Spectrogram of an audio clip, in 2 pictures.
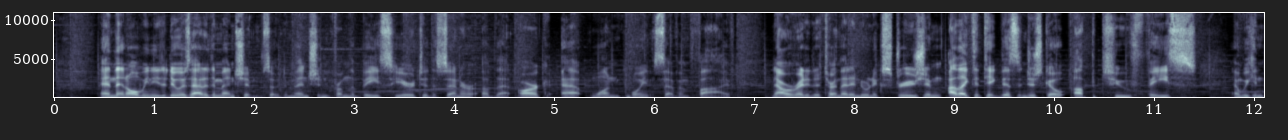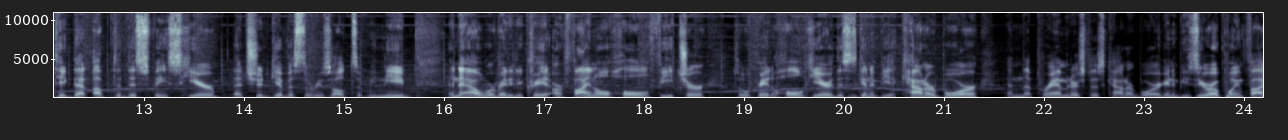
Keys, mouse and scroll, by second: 0.7 click, 2.2 click, 3.4 click, 4.5 click, 6.6 s, 7.4 click, 9.7 click, 11.2 click, 11.9 click, 12.6 click, 14.0 click, 15.3 click, 18.1 click, 20.0 click, 21.2 click, 23.7 Tab, 24.0 Tab.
